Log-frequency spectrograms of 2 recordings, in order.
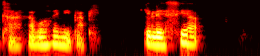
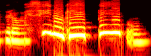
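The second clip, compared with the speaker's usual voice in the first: shocked question; 10 semitones higher, 4 dB louder than usual. Retold or imitated. Neighbour's daughter sees the dead father, shocked outburst. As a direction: pitch jumps high and loud on qué pedo.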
